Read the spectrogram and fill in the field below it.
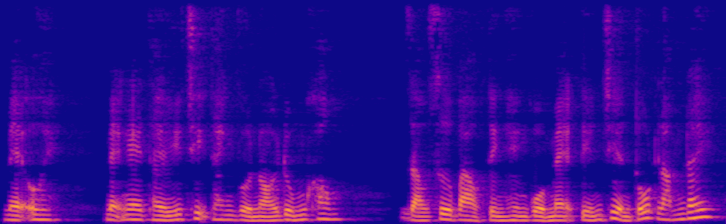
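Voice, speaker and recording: Female reader voicing a devoted young daughter, soft and earnest, low husky tone. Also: brisk.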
